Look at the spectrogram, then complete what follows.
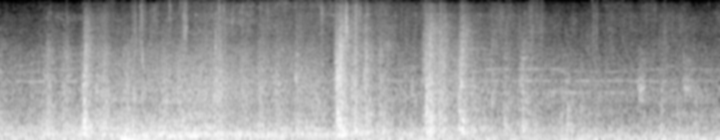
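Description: A vehicle passing with a low rumble and a few sharp knocks. It swells in the first couple of seconds and fades towards the end.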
